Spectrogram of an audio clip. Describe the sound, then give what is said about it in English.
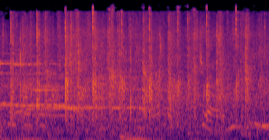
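An audience bursts into sustained applause for the first two participants of an on-stage debate, many hands clapping in a dense, steady patter at fairly even loudness throughout, with faint voices mixed into the crowd noise. “Now, a big round of applause just for being the first to get up here and do this kind of silliness.”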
